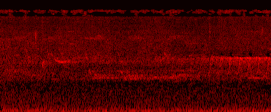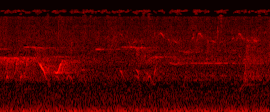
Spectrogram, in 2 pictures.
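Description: Near silence: faint outdoor ambience with soft bird calls, short whistled notes and a few quick pitch glides.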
